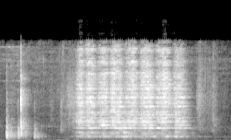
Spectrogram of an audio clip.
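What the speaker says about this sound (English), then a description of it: "in this pan, I just want to toast a teaspoon of cumin seeds" Cumin seeds tossed and toasting in a dry pan make a scraping, rattling sound of seeds and metal. A few sharp knocks come first, then a dense, continuous scrape that fades near the end.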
